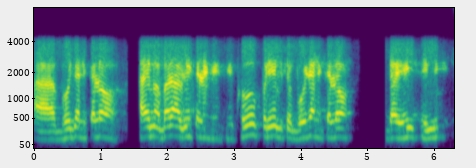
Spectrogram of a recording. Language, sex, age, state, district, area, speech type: Maithili, male, 60+, Bihar, Darbhanga, rural, conversation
